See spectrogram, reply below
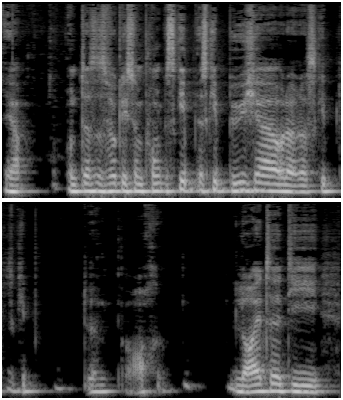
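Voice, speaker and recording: A man co-hosting a podcast and chatting casually and reflectively. His voice is gravelly and a little husky, with a dark, mellow tone. He often restarts and repeats words as he works through a thought. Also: medium pitch, flat delivery, measured pace. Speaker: podcast co-host.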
